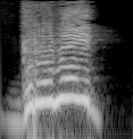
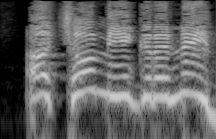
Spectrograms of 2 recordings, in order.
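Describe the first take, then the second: First: Loud, raised battle shout; manly war yell. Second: Very high mock squeal; comedy soldier. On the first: Comedian showing what real war sounds like, manly yell. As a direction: shout a serious grenade warning. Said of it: "That's war". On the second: Comedian showing war turned to comedy, high mock cry. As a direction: squeal the warning for laughs. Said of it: "That's not war. That's comedy". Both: Shown as a demonstration.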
